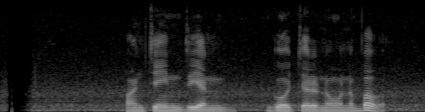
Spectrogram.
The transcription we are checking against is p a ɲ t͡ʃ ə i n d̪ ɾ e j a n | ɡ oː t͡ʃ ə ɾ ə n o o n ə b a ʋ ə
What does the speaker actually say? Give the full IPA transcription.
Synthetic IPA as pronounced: p a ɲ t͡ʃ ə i n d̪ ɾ i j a n | ɡ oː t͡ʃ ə ɾ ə n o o n ə b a ʋ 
